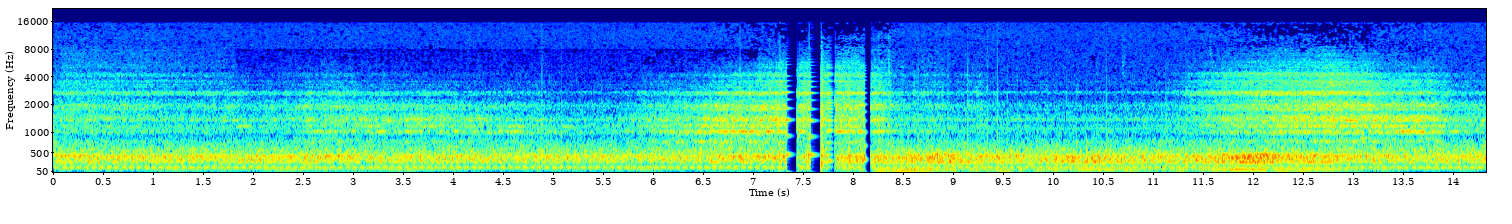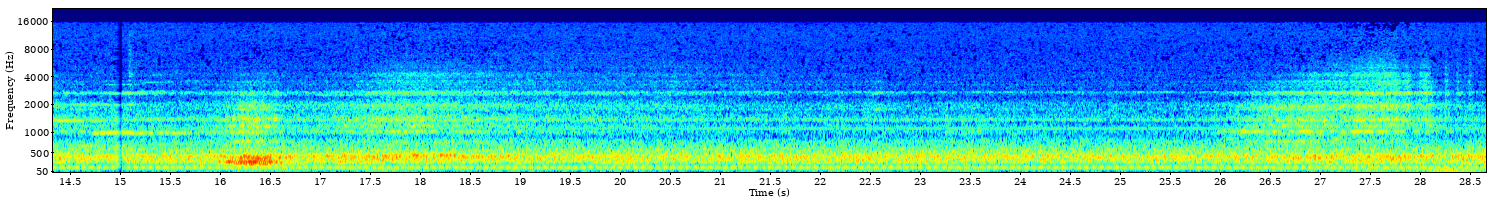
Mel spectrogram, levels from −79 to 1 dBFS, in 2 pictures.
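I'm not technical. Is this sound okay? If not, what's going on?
No, there are three separate problems.

From 4.79 to 11.42 s you hear periodic USB or driver dropouts: a small tick roughly ten times a second, around 70 in all. Something on the computer briefly interrupts the audio connection on a fixed schedule, and each time about a thousandth of a second is skipped. Unlike the faults below, these are tiny and perfectly evenly spaced, so they sound like a steady ticking rather than broken-up sound.

Between 7.33 and 8.20 s, in the middle of that ticking, there is repeated packet loss, which gives a robotic sound. The audio travels in small chunks, and four times in that short stretch chunks went missing, the longest gap being 120 ms. Each time, the receiver stretched the last bit of sound to cover the hole, so about 40 percent of that stretch is filler. This makes the sound choppy and robotic. 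Unlike the ticks, the gaps are much longer.

At 14.95 to 15.04 s there is a single burst of packet loss. About 60 ms of audio never arrived, and the receiver covered it by holding the last sound briefly, which gives a short smeared moment before the audio jumps ahead. Unlike the robotic stretch, it happens only once and is over almost instantly, so it sounds like one small hiccup rather than a garbled passage.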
